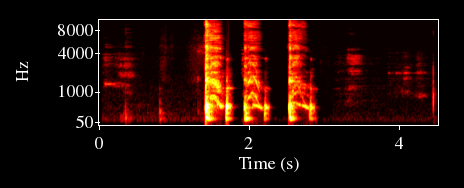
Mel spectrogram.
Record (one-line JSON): {"three_cough_length": "4.5 s", "three_cough_amplitude": 32768, "three_cough_signal_mean_std_ratio": 0.24, "survey_phase": "beta (2021-08-13 to 2022-03-07)", "age": "45-64", "gender": "Male", "wearing_mask": "No", "symptom_cough_any": true, "symptom_runny_or_blocked_nose": true, "symptom_sore_throat": true, "smoker_status": "Ex-smoker", "respiratory_condition_asthma": false, "respiratory_condition_other": false, "recruitment_source": "Test and Trace", "submission_delay": "1 day", "covid_test_result": "Positive", "covid_test_method": "RT-qPCR", "covid_ct_value": 18.6, "covid_ct_gene": "N gene"}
